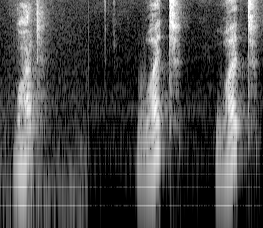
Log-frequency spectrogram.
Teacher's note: She does a light true T release at the end. That's a little uncommon.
